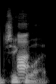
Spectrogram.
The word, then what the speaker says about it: gigawatt: Because jumping gigawatt. He pronounced gigawatt wrong the entire film. – Gigawatt with a J.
